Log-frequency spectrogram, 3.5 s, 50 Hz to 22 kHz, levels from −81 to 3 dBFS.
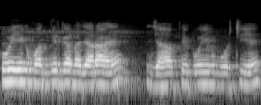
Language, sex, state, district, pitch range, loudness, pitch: Hindi, male, Chhattisgarh, Kabirdham, 170-185 Hz, -14 LUFS, 175 Hz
